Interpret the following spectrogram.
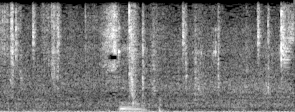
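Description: Steady low rumble of a running car heard from inside the cabin, with a man's brief spoken word about a second in.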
